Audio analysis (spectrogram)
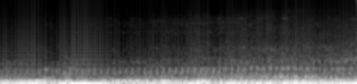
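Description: A car engine drones loudly as a learner driver accelerates in fourth gear on the road, a steady deep rumble with a constant road roar that never lets up.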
